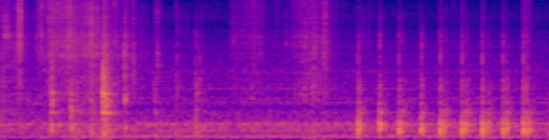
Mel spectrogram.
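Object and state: Hollow-sounding baked bread bun (baked through).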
